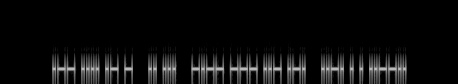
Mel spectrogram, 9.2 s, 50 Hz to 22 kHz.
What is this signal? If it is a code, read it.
Morse code, heard as a keyed tone, about 25 wpm, 700 Hz. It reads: WHAT IS YOUR FEE?
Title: Sentences from Top 1500 Words 25wpm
